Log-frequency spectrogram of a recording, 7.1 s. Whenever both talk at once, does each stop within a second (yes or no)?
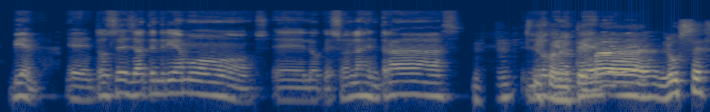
no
